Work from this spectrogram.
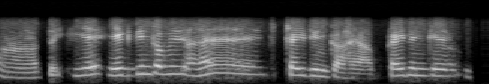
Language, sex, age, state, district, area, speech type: Urdu, male, 30-45, Uttar Pradesh, Gautam Buddha Nagar, urban, conversation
